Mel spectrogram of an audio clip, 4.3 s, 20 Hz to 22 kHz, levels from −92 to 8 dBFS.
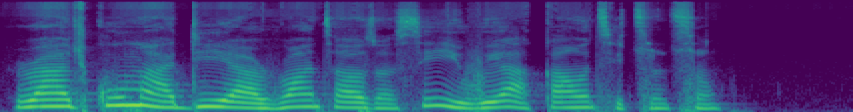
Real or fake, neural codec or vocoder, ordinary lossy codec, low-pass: real; none; none; none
